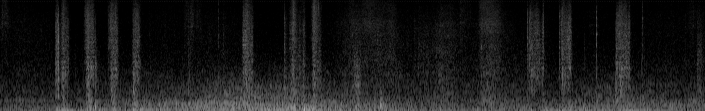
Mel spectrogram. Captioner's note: scratching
